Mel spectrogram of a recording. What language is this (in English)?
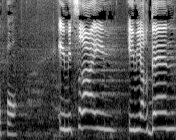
Hebrew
